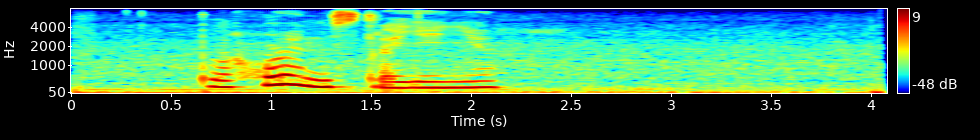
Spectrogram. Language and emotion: Russian, sad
